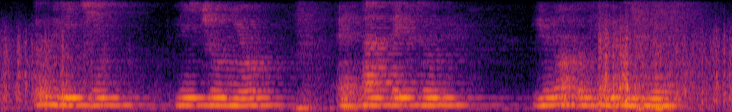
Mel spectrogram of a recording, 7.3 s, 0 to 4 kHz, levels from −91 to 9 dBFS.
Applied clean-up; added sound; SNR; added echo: none; Thunder; 12 dB; reverberation time 1.1 s.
